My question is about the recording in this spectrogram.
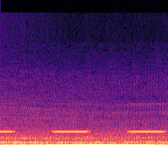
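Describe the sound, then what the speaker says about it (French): A truck's reversing alarm beeps in a steady repeating tone while the vehicle backs up, with a low engine rumble throughout and no voices. "Voilà, je vais reculer pour que le camion il puisse."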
